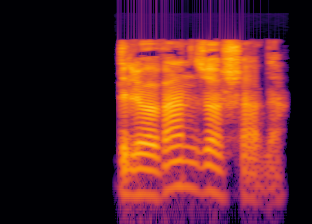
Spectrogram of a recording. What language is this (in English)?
Central Kurdish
